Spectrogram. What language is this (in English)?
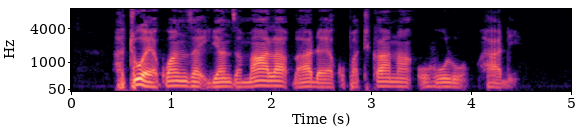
Swahili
